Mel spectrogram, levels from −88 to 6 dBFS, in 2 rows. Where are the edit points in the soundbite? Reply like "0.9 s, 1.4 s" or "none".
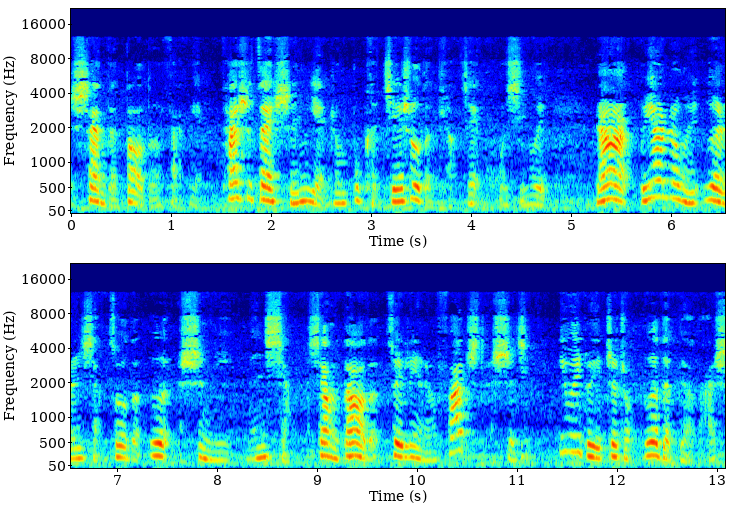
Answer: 1.4 s, 11.3 s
